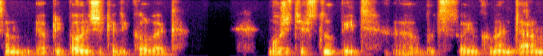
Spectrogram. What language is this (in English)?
Slovak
